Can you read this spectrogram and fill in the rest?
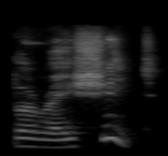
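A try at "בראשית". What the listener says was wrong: Vereshit. It's not a B, it's a V. Good. Yeah, V. Right, Vereshit.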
